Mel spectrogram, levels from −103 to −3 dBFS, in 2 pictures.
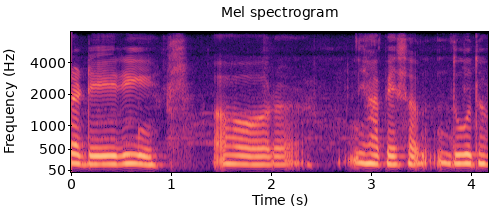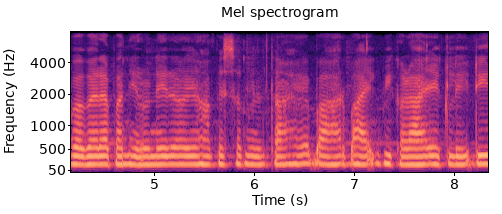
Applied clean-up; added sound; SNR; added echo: none; none; none; none.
